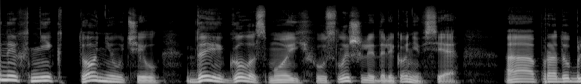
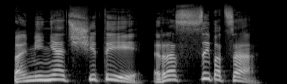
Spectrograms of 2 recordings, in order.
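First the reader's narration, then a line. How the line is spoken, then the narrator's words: Shouted out. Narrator (Russian): выкрикнул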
